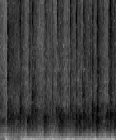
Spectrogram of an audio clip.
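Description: Audience applause for a colleague at a gathering, a brief burst of dense, lively clapping that starts abruptly and stays loud and even throughout.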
